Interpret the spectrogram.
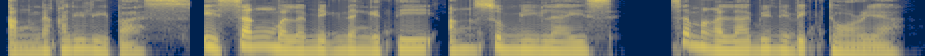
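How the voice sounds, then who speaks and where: Female storyteller for scripted romantic drama narration, lower-pitched, recorded close and dry. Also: expressive, moderate pace, warm tone, dry recording.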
